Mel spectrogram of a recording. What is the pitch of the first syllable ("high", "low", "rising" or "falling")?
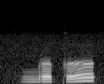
low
